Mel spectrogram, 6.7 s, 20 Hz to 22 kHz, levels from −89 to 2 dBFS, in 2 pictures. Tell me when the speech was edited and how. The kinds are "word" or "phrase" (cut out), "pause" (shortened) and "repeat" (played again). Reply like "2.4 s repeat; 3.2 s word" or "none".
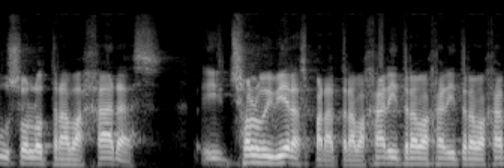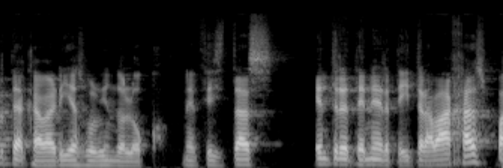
1.2 s pause; 5.4 s pause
